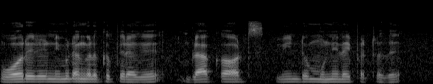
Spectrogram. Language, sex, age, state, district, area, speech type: Tamil, male, 30-45, Tamil Nadu, Chengalpattu, rural, read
